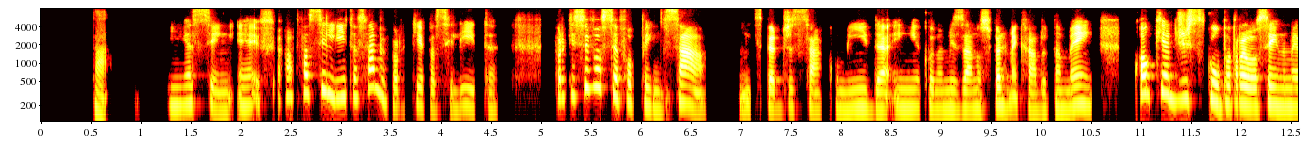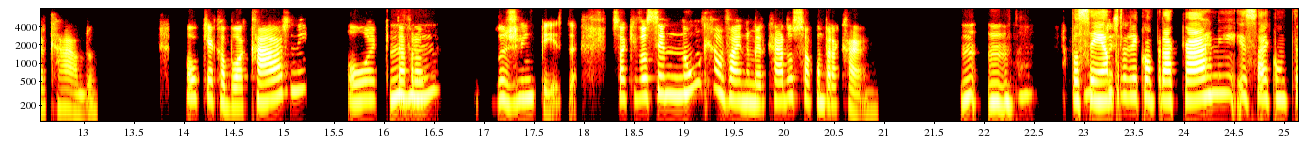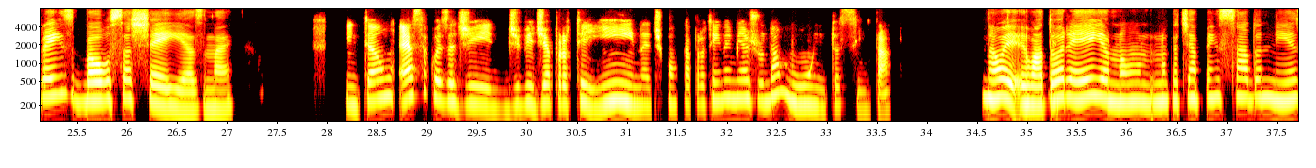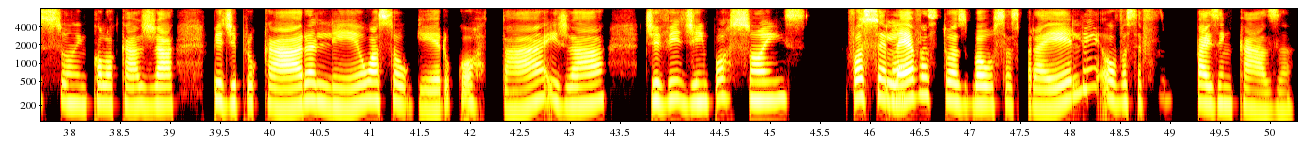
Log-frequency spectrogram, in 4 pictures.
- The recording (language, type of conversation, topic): Portuguese, podcast, Como reduzir o desperdício de comida no dia a dia?
- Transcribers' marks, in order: other background noise; tapping; unintelligible speech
